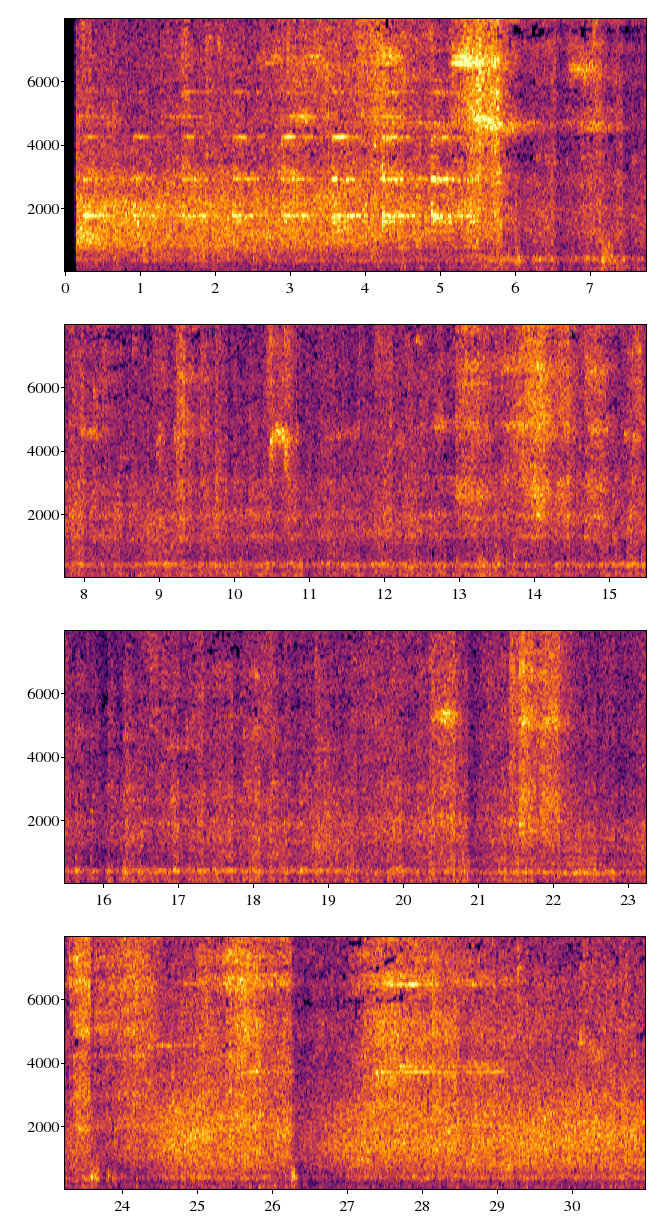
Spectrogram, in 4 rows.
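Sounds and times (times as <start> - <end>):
train wheels rumbling on rail: 0.2 - 30.9
high-pitched metallic squeal: 2.7 - 7.3, 27.2 - 29.1.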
